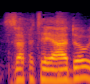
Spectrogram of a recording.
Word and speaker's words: Zapateado: Zapateado, is that how you pronounce it? – Yeah, very good pronunciation.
